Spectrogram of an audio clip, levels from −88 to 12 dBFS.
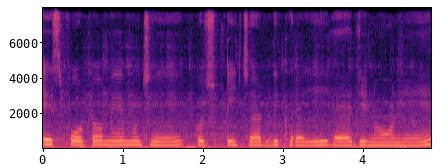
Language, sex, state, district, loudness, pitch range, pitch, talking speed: Hindi, female, Chhattisgarh, Jashpur, -16 LUFS, 205-225 Hz, 215 Hz, 135 wpm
